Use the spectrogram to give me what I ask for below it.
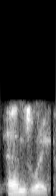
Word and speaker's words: Ensley: David Ensley. Last name is spelled E-N-S-L-E-Y.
